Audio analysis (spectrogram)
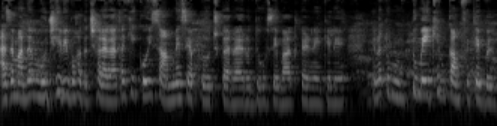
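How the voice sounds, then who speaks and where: Chatty mom vlogging. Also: female voice, mid-range voice, darkish tone. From India. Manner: chatty, mixes in English phrases. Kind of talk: casual vlog narration.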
